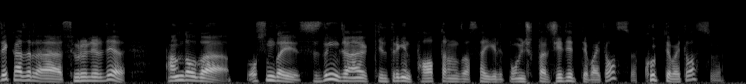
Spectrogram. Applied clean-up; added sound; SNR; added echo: neural diffusion model UNIVERSE++.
